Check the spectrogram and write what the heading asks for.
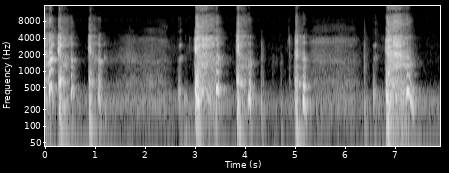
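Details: Cough with a cold in a sick person who recently had fever, dizziness and night sweats and uses an inhaler: several bouts of two or three short, harsh coughs, with quiet breaths between.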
